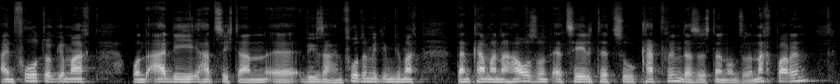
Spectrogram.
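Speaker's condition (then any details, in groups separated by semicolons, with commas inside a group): No condition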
